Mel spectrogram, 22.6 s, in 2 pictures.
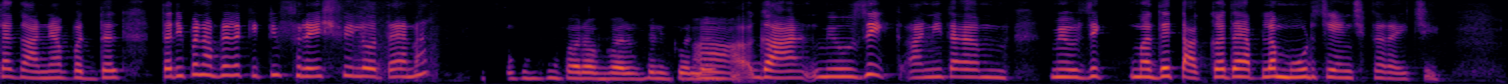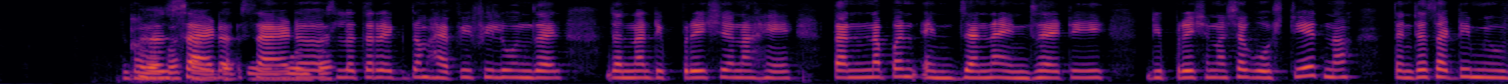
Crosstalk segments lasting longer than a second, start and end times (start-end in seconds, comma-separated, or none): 12.3-13.8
